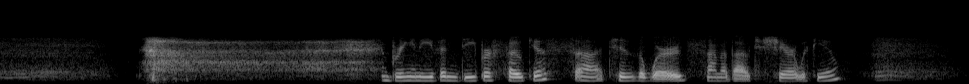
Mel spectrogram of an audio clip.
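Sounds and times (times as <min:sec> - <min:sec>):
deep breath taken at the start of a guided prayer: 0:00.0 - 0:03.8, 0:08.6 - 0:09.6
speech: 0:03.8 - 0:08.5.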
